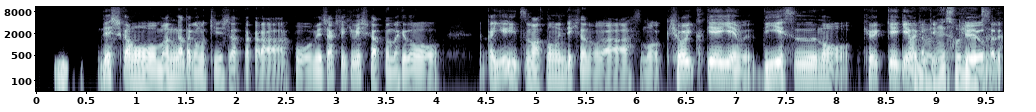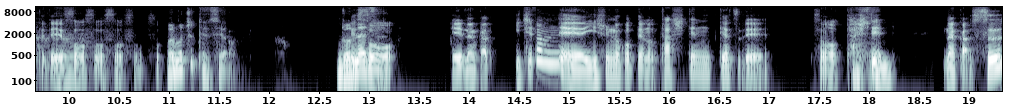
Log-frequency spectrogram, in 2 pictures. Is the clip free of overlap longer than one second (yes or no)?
no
